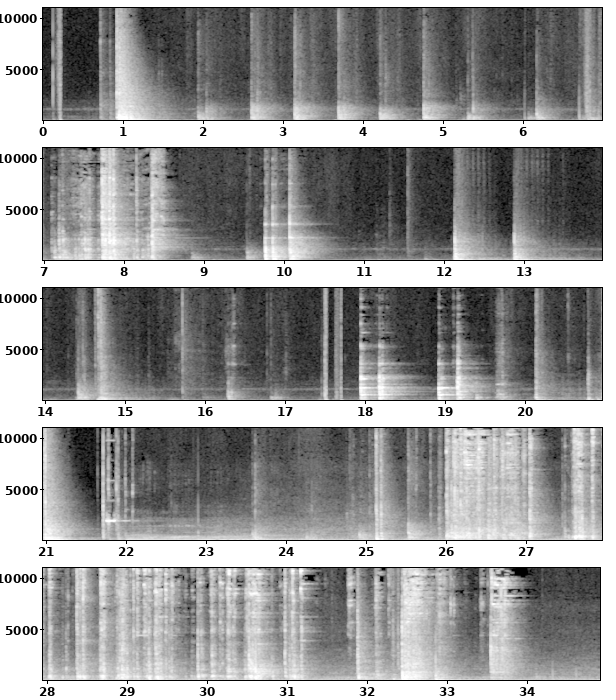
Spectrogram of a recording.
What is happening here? I walked into the kitchen to prepare some food, took the dishes, placed the food into the microwave and took some cutlery.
